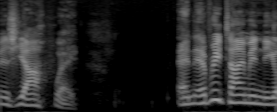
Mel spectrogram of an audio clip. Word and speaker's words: Yahweh: Lord there translates the Hebrew four letters, YHWH, pronounced Yahweh. God's name is not Jehovah. They don't have a J or a V in their alphabet. The Jews could not have physically said the word Jehovah.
